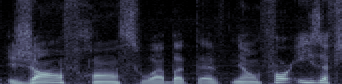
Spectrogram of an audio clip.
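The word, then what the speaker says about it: Jean-François: do I say your name in French it's Jean Francois but no for ease of use reason no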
